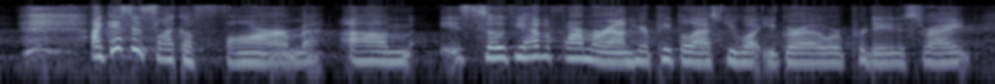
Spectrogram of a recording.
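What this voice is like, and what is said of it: Texas twang accent. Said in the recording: “you can tell by the twang that I'm from Texas”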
